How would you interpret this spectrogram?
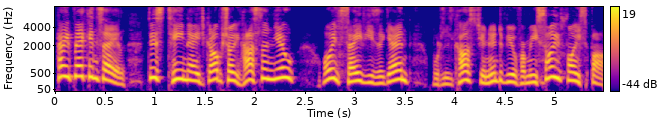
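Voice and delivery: piercing, shrill, high shout, acted. Narrator reads the Gobbler shouting as he jumps out of his 4x4: Gobbler's shrill shout. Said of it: "unmistakably shrill voice of the gobbler".

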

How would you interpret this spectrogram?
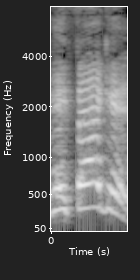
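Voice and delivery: shrill yell pitched very high. Playing a character who yells at a cop before throwing a rock: in-character yell. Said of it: "I just yell".

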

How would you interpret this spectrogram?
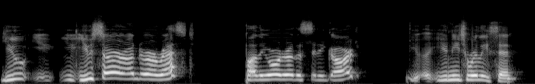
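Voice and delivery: shaky high-pitched voice. A narrator voices a new city guard ordering an arrest; shaky, high-pitched new guard. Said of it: "shaky, high-pitched, new-to-the-guards kind of voice".

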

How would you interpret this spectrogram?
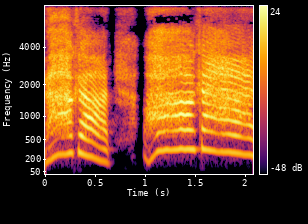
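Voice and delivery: very high, very slow, shrill, drawn-out wail of pain. Describing a wrestling match, acting out Flair in pain: imitating Flair's shrill agony scream. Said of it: "like shrill agony scream".

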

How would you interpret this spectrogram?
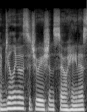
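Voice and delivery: dead, flat, lifeless monotone. Retelling what the speaker said back, in a dead, flat Kardashian voice. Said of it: "with my dead voice, come to think of it, it's kind of a Kardashian voice".

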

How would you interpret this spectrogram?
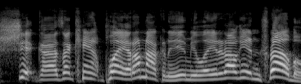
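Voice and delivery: cartoon kid voice, dead on. Mid-rant, acting out someone afraid of getting in trouble: Butters voice. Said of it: "that was a fantastic butters".

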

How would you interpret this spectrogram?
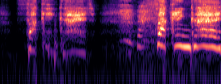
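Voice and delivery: put-on very high, childlike stage whisper. Retelling how a son repeated a word to himself: imitating a child whispering. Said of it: "he started whispering to himself over and over".

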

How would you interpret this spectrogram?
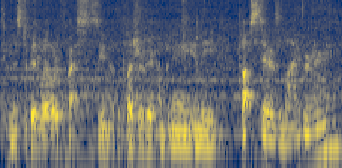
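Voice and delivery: hushed, soft butler voice. The narrator voices Bidwell's butler addressing the group, in a hushed butler voice. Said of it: "sort of in a hushed voice".

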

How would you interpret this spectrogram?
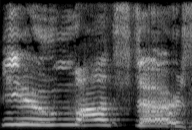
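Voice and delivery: acted furious screaming. Voicing a rider who tumbles up and chases them: screaming in character. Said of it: "just screams".

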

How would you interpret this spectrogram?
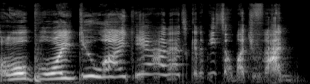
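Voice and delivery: thrilled, excited gush, high, loud, voice breaking. Voicing Leon accepting an invitation to stay the night: excited, voice cracking. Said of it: "his voice just, it cracks".

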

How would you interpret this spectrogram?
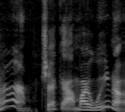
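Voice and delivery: very high cartoon puppet frog voice. Retelling a video of a girl and Kermit the Frog, Kermit with a cucumber: Kermit the Frog voice. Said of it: "And then he picks up a cucumber and he goes".

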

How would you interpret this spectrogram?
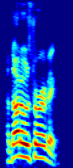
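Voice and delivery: muffled full-mouth speech. Answering a question about the day, talking with food in mouth. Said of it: "you got food in your mouth again?".

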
